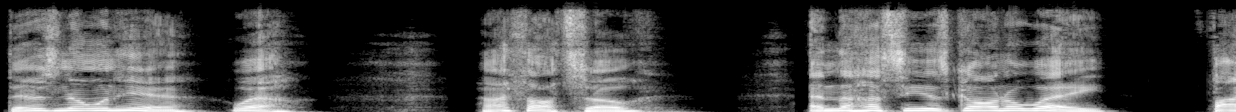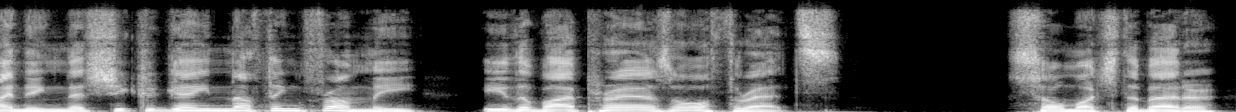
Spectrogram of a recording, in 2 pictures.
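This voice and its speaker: Casting: male actor as indignant, pleading husband in classic comedy, fairly high voice, dry close sound. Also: a little slow, darkish tone, no room sound, close to an everyday voice. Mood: bitter gloating. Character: wronged, exasperated husband, protesting in vain. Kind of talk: audio play of classic stage comedy.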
